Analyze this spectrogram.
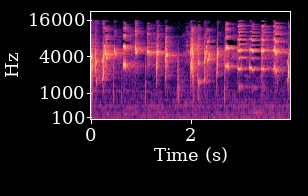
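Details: Long-tailed Shrike (cendet trotol) singing in a training recording for other birds: bright, sharp high chirps repeated about every quarter second, mixed with ringing tonal notes, nothing else audible.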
